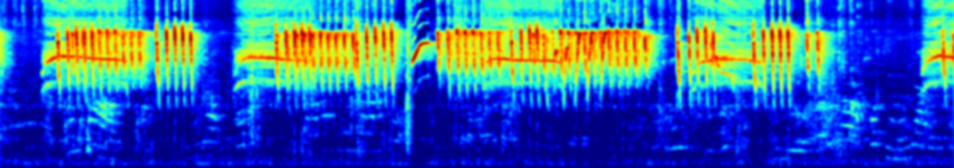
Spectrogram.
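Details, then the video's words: Bar-winged prinia, known locally as ciblek, from Slawi in Tegal, Central Java, pours out ngebren song: long buzzy trills with pulsing clicks and whistled strands, in phrases of one to two seconds separated by short pauses. "kicauan ciblek ngebren emosi"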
